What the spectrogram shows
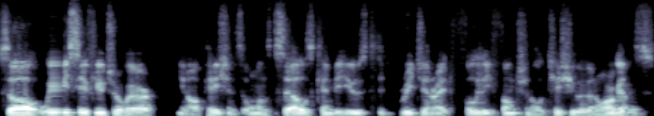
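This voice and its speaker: A man with an Irish accent talks at a fairly quick pace, with hardly any pauses and fairly even intonation. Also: medium pitch for a man. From Ireland. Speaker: biotech company co-founder and technical lead. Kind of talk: workshop presentation. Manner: hesitant, many fillers.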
